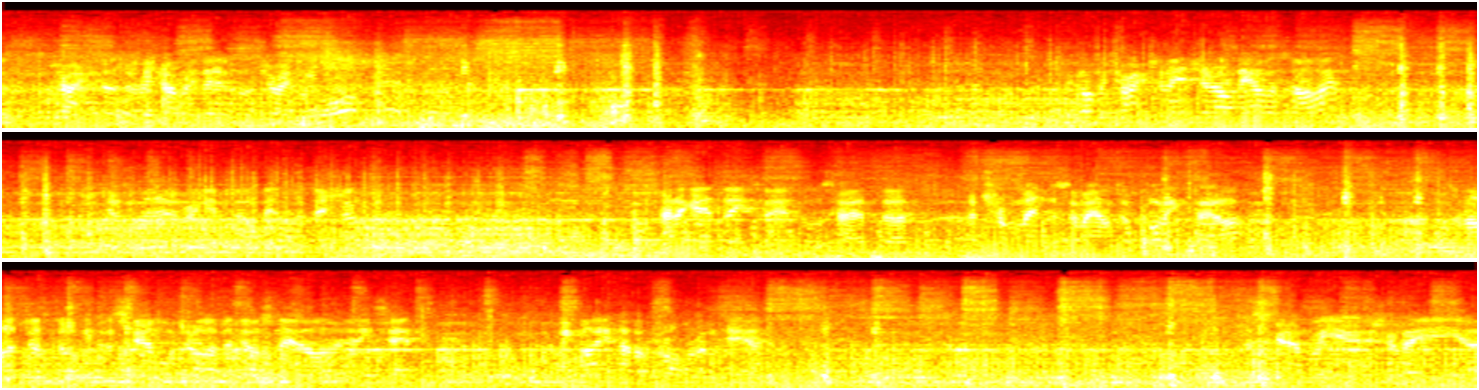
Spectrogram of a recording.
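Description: Steam traction engine running, its flywheel turning, with people talking over it. A thin steady high tone sounds for a couple of seconds now and then.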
